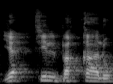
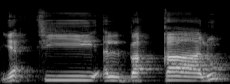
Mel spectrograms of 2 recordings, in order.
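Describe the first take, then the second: First: The vowel of ti is cut short. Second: The vowel of ti is held long. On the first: The speaker calls it right. "on ne prolonge pas" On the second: The speaker calls it wrong. "est-ce que je vais dire"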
